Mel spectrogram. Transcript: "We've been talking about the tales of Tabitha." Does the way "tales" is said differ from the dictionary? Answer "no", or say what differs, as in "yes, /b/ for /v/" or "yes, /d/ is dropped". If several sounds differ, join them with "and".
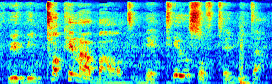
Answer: yes, /s/ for /z/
